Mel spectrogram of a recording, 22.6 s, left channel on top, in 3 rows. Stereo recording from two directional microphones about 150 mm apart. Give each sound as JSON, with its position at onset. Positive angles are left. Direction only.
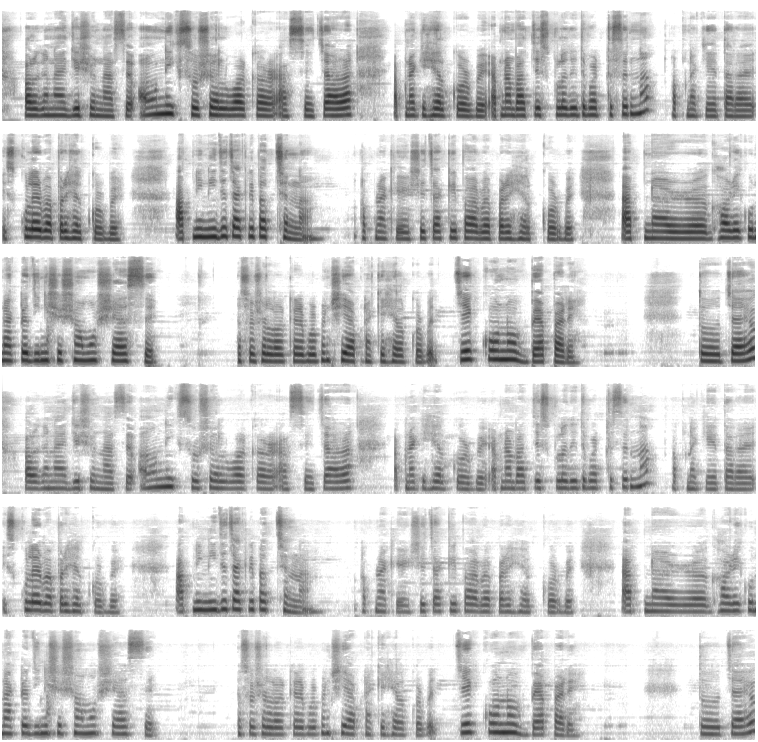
{"t": 0.0, "sound": "speech", "side_deg": 55}
{"t": 1.6, "sound": "speech", "side_deg": 55}
{"t": 17.4, "sound": "speech", "side_deg": 40}
{"t": 20.3, "sound": "speech", "side_deg": 45}
{"t": 22.0, "sound": "speech", "side_deg": 40}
